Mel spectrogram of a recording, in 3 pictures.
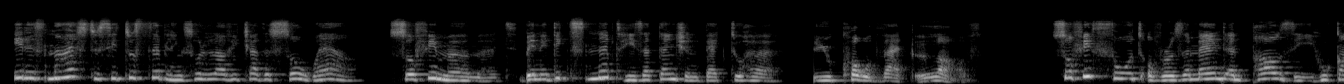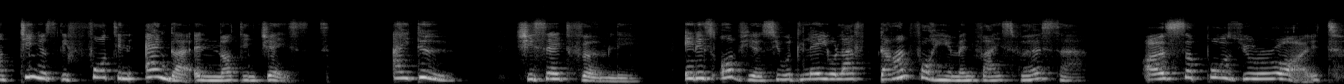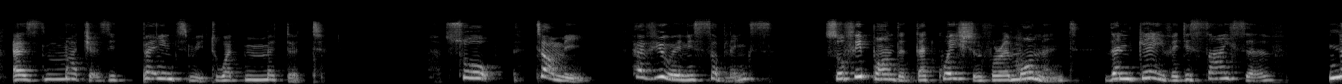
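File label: Lingala Accented English; GoLocalise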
